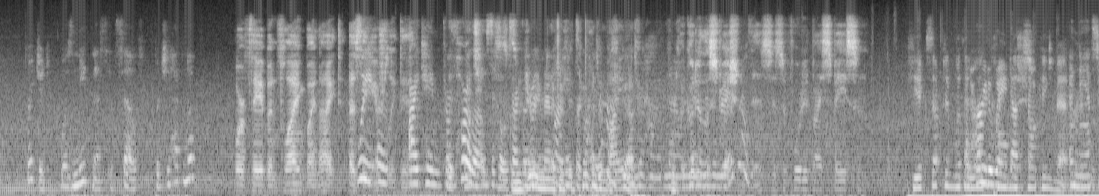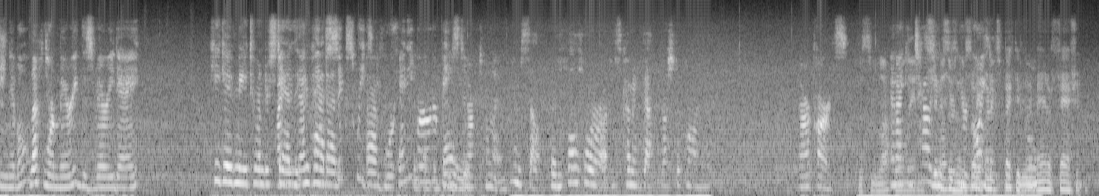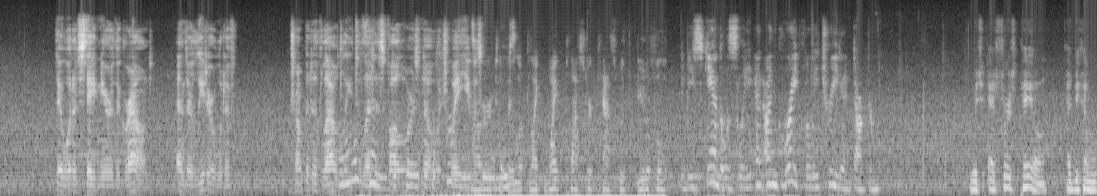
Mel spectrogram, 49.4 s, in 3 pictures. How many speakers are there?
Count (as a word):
ten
